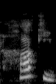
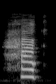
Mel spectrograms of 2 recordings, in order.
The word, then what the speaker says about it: Hack: time I featured it I mispronounced it I think I was calling it hockey beanie it's actually hack beanie so my apologies for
